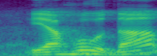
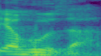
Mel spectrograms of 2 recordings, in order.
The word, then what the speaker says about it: ইয়াহুদা: বড় ছেলের নাম ছিল ইয়াহুদা বা ইয়াহুজা, জাল দাল কাছাকাছি উচ্চারণ।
